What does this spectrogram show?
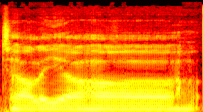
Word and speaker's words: Thalia: to pop out yeah yeah so we had tal yall um that's how you say it tal I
